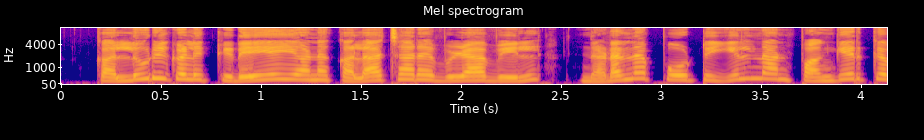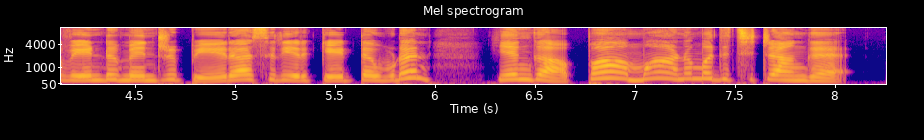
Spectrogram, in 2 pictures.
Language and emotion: Tamil, happy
